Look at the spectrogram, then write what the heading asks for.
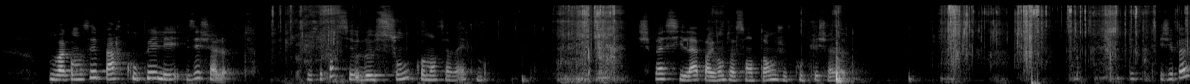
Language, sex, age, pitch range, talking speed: French, female, 20-39, 205-260 Hz, 180 wpm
